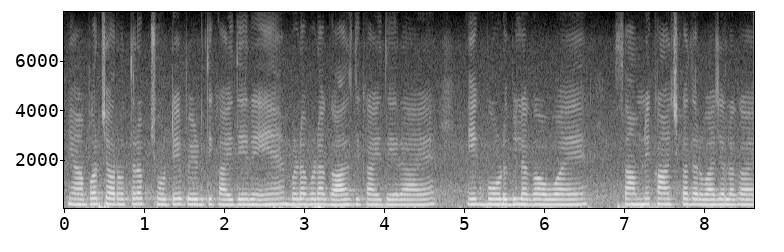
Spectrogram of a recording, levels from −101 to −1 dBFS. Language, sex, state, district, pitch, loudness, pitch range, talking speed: Hindi, female, Uttar Pradesh, Shamli, 215 Hz, -16 LUFS, 210-220 Hz, 200 wpm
